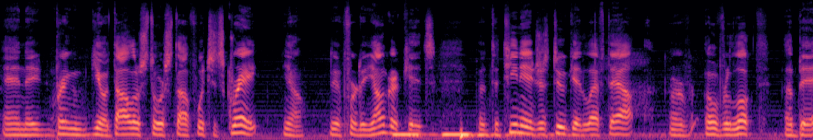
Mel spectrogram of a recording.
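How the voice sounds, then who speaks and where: A man with an American accent and a normal speaking voice, fairly high in pitch, fairly even in intonation, at a moderate pace. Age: 60s. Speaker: radio co-host, garage owner. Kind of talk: casual radio chat.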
